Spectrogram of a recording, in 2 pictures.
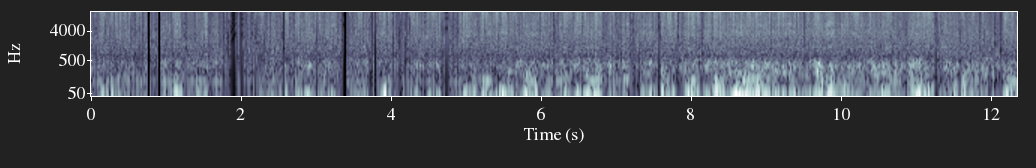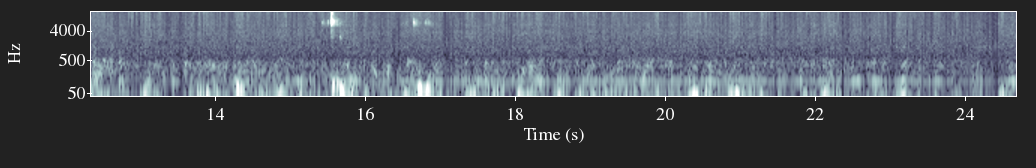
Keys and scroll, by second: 15.5 h, 16.7 a.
